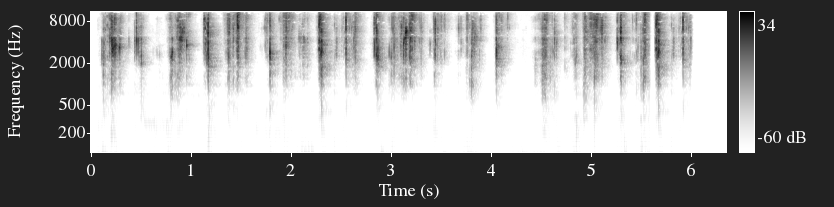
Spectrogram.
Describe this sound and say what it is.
Squelching Noises
Made with soap.
squish, wet, squelch, slime, sticky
